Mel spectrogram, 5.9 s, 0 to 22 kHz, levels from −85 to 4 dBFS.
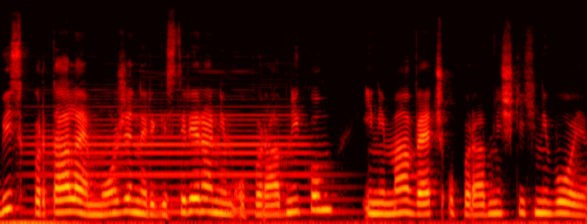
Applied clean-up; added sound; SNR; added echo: none; Bowed string instrument; 15 dB; none.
